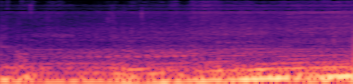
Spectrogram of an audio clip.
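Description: A car pulls out of its parking spot at a farm, its engine a low, close rumble that grows louder and rises as it accelerates away, no voices.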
